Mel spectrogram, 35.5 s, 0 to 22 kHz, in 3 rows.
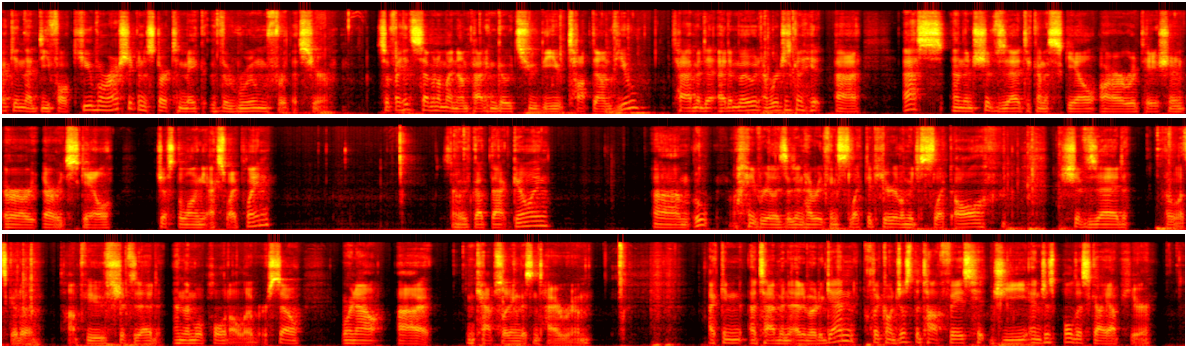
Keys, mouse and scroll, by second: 0.1 click, 0.8 middle click, 2.0 click, 3.9 KP_7, 4.8-5.2 scroll down 3, 5.3 shift+middle click, 6.1 Tab, 7.4 s, 16.9-17.9 middle drag, 18.2 middle click, 19.2 middle click, 20.2 ctrl+z, 20.9 a, 21.9 s, 23.9 KP_7, 24.7 s, 28.7 Tab, 29.0 middle click, 30.2 Tab, 30.4 middle click, 31.7 shift+middle click, 32.3 3, 32.5 click, 33.0 middle click, 33.6 g.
